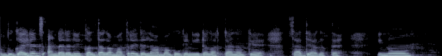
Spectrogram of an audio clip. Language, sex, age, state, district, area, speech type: Kannada, female, 18-30, Karnataka, Koppal, rural, spontaneous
